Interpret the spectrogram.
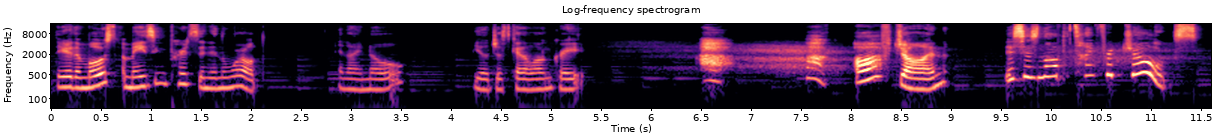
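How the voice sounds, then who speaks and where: A woman's voice: fairly high pitch, very animated, slow, pauses often, soft background music. A woman playing a sweet, flustered young woman in a scripted roleplay drama, speaking hesitantly and affectionately, easily exasperated. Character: sweet flustered young woman introducing her ghost family to a partner. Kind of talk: scripted roleplay audio drama, one-sided conversation.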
